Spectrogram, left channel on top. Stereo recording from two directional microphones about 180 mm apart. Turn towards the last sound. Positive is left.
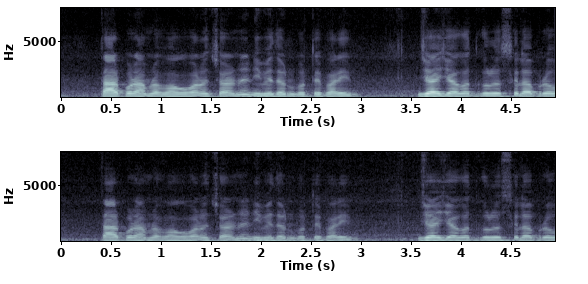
turn(degrees=15)  # may be behind; listen again after turning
